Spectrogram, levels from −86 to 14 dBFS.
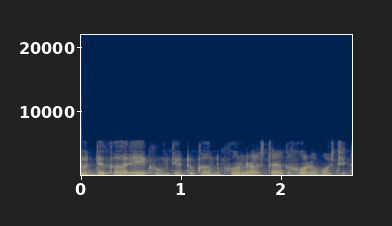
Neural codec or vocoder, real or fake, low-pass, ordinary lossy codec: none; real; 5.4 kHz; none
